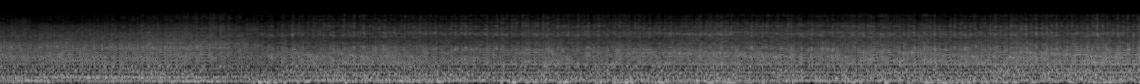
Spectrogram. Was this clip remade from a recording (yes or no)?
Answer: yes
